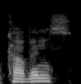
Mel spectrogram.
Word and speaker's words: coven: You you like close with some covens. Is that what it is? You you go to the the coven oven bake off. Coven rhymes with oven.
